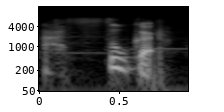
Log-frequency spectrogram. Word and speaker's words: azúcar: voz tenemos su carro decimos a azúcar azúcar o azúcar bien decimos azúcar por lo tanto esta es la sílaba tónica ya la sílaba tónica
